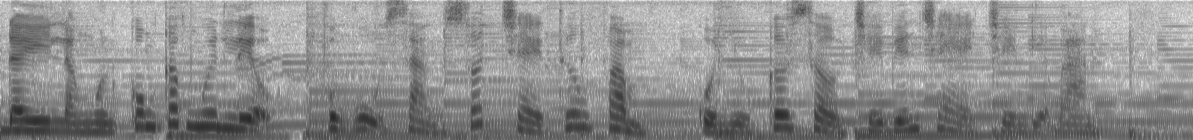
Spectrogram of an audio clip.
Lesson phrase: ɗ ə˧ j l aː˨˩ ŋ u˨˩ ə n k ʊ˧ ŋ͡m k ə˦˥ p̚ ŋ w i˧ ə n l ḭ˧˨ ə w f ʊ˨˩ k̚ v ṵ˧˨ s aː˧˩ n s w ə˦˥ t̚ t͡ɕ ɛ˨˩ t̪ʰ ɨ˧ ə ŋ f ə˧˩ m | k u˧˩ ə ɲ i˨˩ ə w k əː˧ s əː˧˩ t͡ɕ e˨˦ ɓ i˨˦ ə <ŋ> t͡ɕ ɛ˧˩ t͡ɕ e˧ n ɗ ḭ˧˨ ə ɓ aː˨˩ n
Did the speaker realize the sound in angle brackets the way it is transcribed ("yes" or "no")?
no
